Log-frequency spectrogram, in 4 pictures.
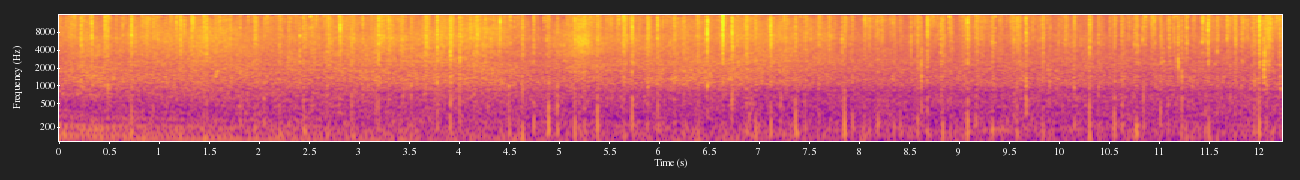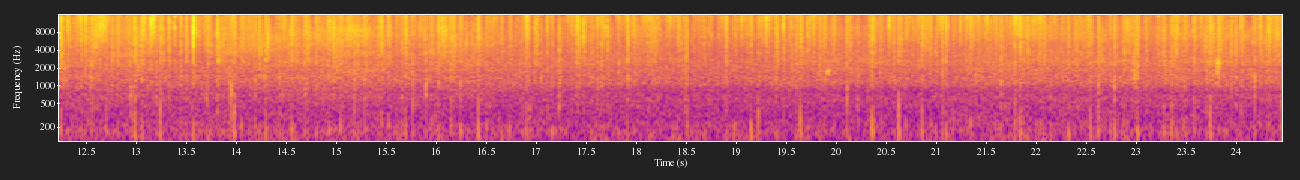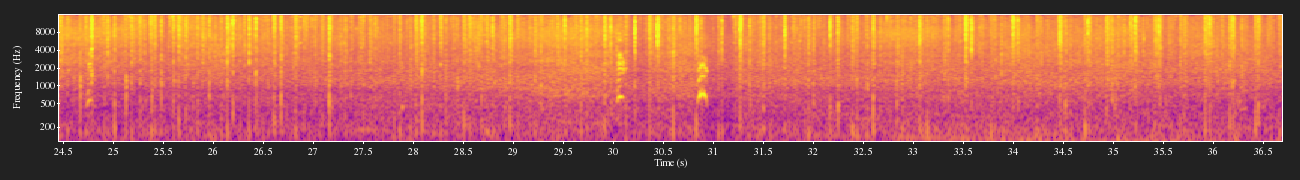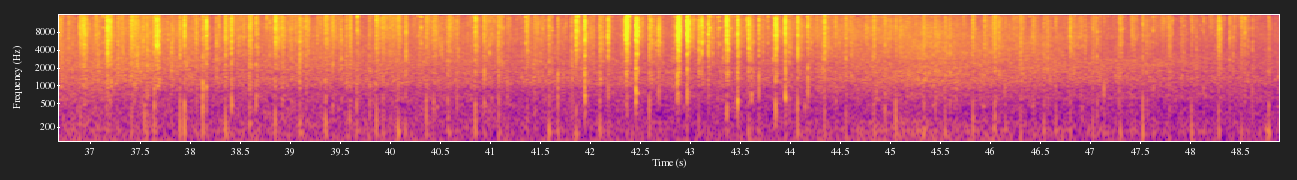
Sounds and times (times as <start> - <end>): Clip-clop: 0.0 - 48.8.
